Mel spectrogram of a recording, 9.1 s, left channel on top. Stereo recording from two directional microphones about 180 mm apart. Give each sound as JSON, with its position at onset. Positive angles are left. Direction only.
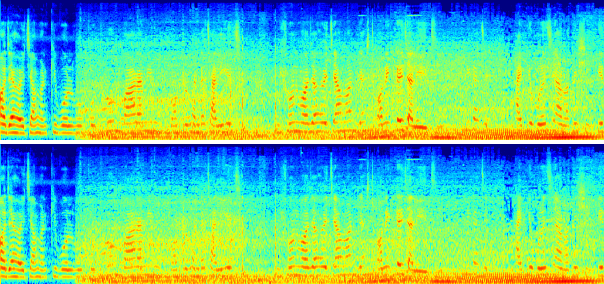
{"t": 0.0, "sound": "speech", "side_deg": 10}
{"t": 4.5, "sound": "speech", "side_deg": 10}
{"t": 7.7, "sound": "speech", "side_deg": 15}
